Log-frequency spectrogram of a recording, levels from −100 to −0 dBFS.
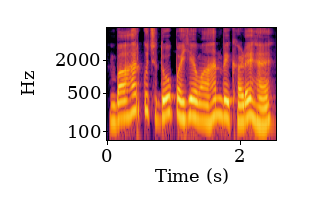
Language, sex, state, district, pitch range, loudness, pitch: Hindi, male, Jharkhand, Ranchi, 155-195 Hz, -14 LUFS, 185 Hz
